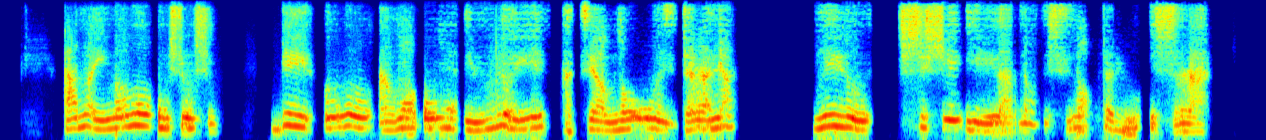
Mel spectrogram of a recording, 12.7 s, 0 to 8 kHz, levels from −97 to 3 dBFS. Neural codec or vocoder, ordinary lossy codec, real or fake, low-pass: codec, 44.1 kHz, 0.9 kbps, DAC; Opus, 24 kbps; fake; 7.2 kHz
